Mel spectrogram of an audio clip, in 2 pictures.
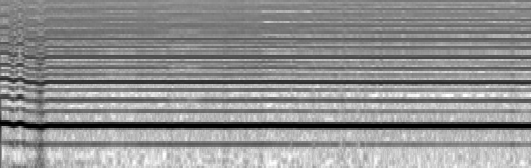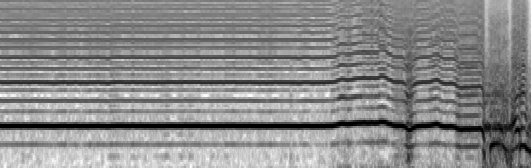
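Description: A man's voice holding one long, high sung note of a naat into a microphone, steady for about nine seconds before it wavers and breaks off near the end.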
